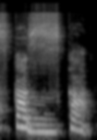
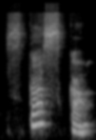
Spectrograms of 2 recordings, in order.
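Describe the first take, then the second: First: The consonant before k is a voiced z. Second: The consonant before k is a voiceless s. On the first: The speaker calls it wrong. "not skazka" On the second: The speaker calls it right. "I pronounce z here as s"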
